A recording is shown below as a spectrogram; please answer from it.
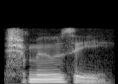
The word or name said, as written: schmoozy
